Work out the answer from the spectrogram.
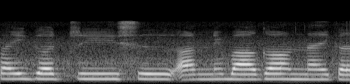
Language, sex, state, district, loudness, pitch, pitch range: Telugu, female, Andhra Pradesh, Chittoor, -15 LUFS, 245 Hz, 235-250 Hz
